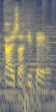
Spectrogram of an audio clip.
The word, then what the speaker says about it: Cais da Ribeira: 1887 excuse me we're walking down the Kaiser Sahib Eider the Riverside key yes apparently that is how you pronounce that this was portals main harbor area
